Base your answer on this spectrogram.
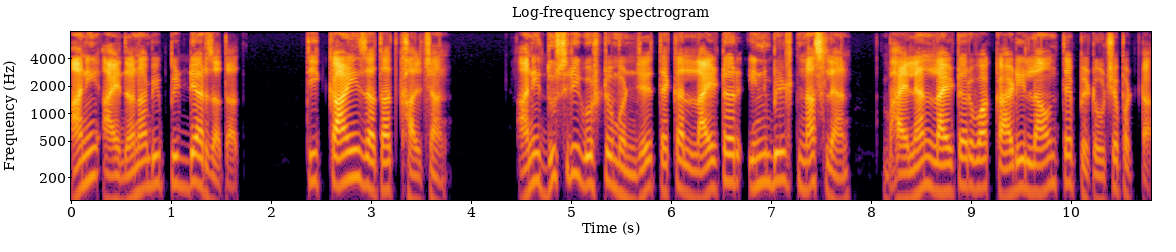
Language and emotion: Goan Konkani, neutral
